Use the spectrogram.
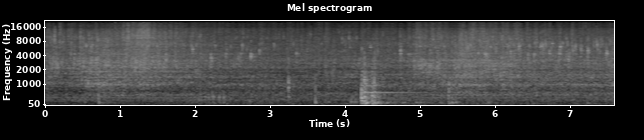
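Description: Burger patties sizzle and crackle in hot beef tallow in a pot on a stovetop set high, a steady close frying hiss with a few spatula clicks and scrapes.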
